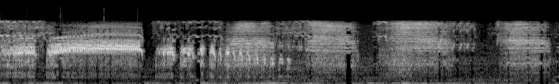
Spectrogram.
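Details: Barn owl with a mouse at 06:11 on 17 September 2019: a loud, harsh, wavering screech opens, followed by scratchy rustling and several rasping hisses in close succession.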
